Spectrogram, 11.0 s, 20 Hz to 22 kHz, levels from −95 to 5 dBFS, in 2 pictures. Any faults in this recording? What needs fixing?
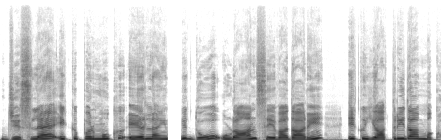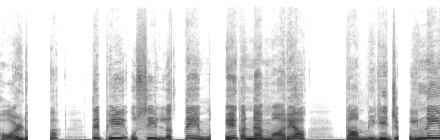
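Bluetooth dropouts silence the speech at 2.09–2.33, 5.85–6.23, 8.14–8.35 and 10.49–10.70 s. It resumes further on, as though it had kept playing, likely because wireless packets arrived late and were discarded. To prevent this, shorten the headphone-to-source distance and reduce radio interference, or use a wired connection.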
